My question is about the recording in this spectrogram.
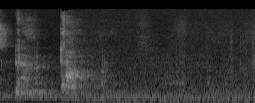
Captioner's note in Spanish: alguien tose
